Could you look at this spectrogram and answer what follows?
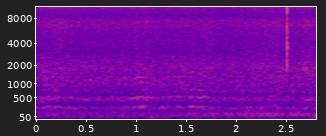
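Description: A honey bee swarm in flight outdoors gives off a dense, steady buzz that holds at an even level throughout, with no voices over it.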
